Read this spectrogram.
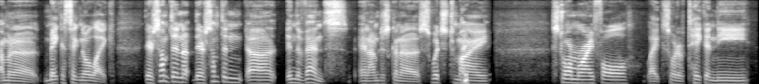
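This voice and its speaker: A man's voice: mid-range voice, expressive, moderate pace, sharp tone, clear, resonant tone, dry recording, rough recording. A man playing a tabletop roleplaying game, casually thinking aloud as he describes what his character does.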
